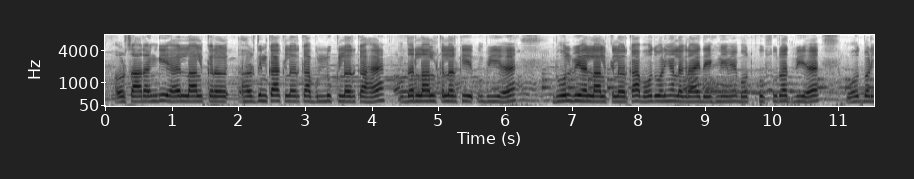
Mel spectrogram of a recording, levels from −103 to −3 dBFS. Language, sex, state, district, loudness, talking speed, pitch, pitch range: Hindi, male, Bihar, Supaul, -18 LUFS, 210 wpm, 220 Hz, 210-225 Hz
